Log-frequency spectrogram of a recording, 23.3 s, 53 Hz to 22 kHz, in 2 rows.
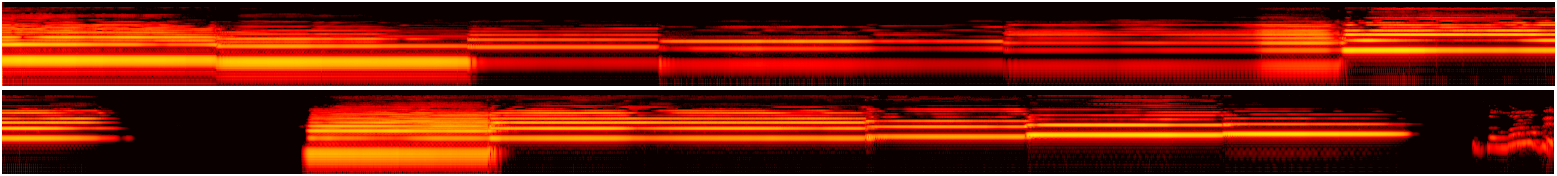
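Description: Jupiter JCL1100S wooden B-flat clarinet, on its stock mouthpiece and ligature, playing held long tones for a pitch check against a tuner. Each note lasts about one and a half to two and a half seconds. It steps down five notes in the low register, leaps up to a note a twelfth higher, pauses briefly, plays a low note and its twelfth again, then steps up three notes.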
